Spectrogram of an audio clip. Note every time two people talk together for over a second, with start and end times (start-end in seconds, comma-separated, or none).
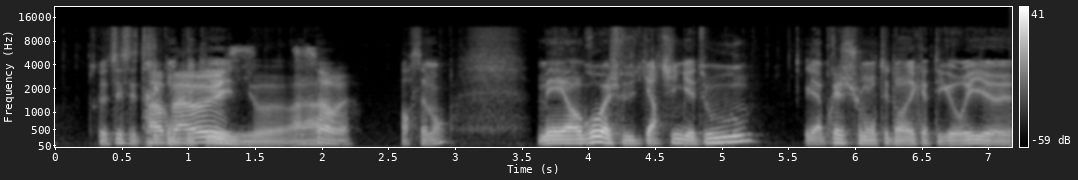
0.7-2.1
